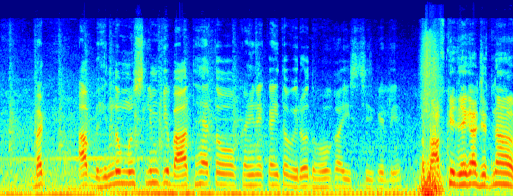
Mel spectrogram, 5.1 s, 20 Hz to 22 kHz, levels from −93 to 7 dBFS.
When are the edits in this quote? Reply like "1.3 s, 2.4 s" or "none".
4.1 s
